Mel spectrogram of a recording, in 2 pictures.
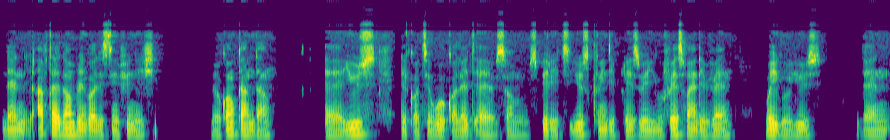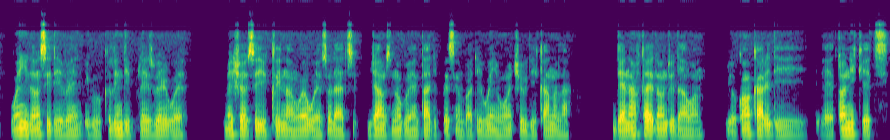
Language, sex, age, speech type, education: Nigerian Pidgin, male, 15-29, spontaneous, tertiary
